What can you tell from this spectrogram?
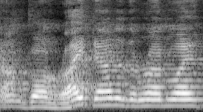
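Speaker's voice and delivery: ordinary talk, nothing marked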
